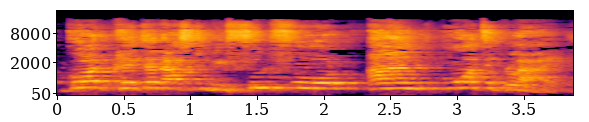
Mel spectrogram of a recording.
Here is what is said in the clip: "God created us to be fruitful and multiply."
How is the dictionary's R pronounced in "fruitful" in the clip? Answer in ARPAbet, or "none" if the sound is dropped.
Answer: none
